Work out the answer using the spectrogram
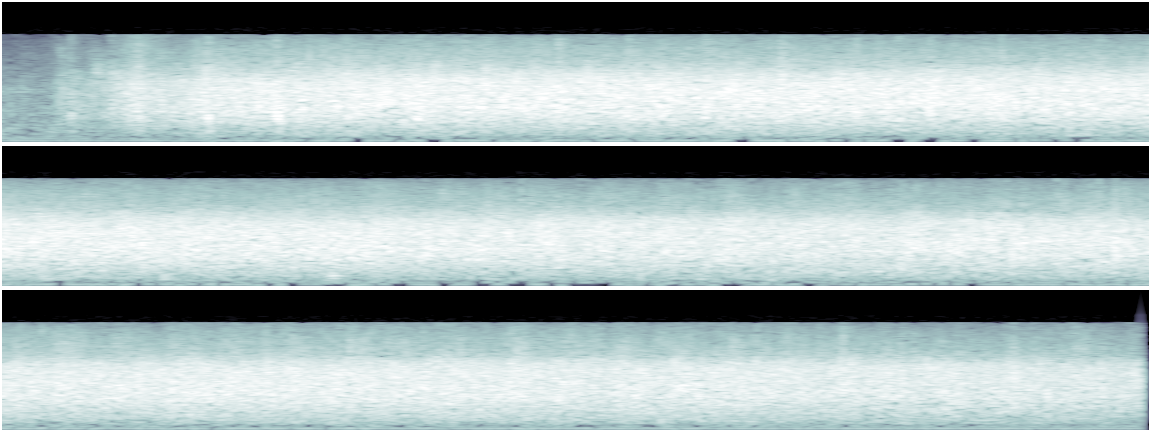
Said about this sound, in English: Thank you very much. With such a gracious introduction and an abundant applause, I ought to quit while I'm ahead.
